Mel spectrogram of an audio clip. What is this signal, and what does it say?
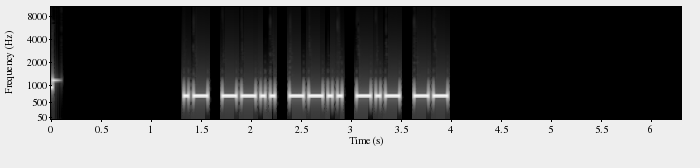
Morse code, heard as a keyed tone, about 25 wpm, 700 Hz. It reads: AZZKM
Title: Code Groups - 5 Letters - 25wpm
